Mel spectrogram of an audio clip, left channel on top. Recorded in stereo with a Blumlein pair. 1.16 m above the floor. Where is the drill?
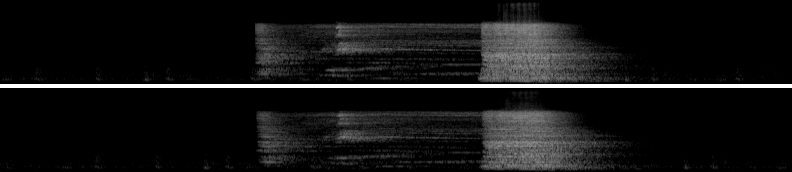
40° left, 1.0 m.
